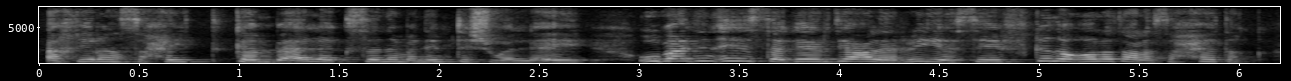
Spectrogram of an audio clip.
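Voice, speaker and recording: A woman voicing a middle-aged mother who scolds her son quickly and affectionately. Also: sits high, darkish tone, close to an everyday voice. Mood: scolding.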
